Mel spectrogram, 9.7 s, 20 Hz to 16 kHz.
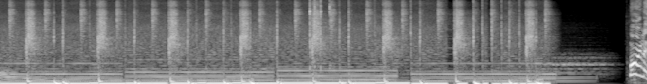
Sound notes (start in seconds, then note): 0.0 upbeat electronic music; 4.6 computer mouse clicking; 5.5 upbeat electronic music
